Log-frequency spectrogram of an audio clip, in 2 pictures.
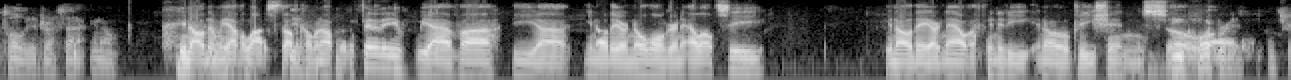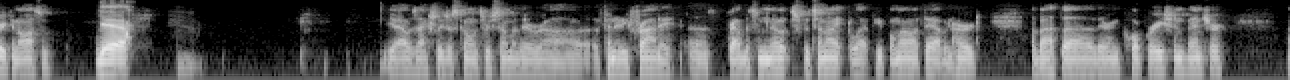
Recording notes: recorded on Twitter Spaces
